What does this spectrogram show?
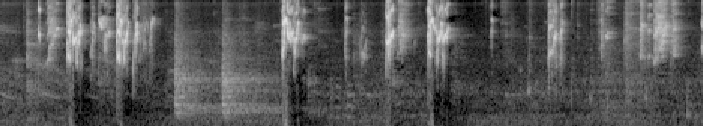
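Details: Lovebirds, Blue Opaline and Lutino Opaline, chirp in the morning with high, grating calls in rapid clusters, one softer rustling noise in the middle, then more scattered sharp chirps.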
